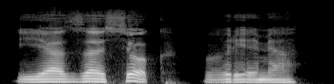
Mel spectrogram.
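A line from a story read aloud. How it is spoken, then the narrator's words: Cold. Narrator (Russian): холодно проговорил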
